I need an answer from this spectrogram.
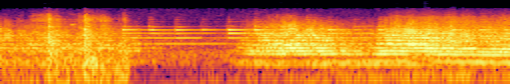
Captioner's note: train horn; signal dings, train horn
